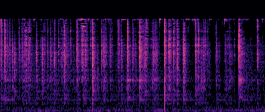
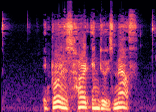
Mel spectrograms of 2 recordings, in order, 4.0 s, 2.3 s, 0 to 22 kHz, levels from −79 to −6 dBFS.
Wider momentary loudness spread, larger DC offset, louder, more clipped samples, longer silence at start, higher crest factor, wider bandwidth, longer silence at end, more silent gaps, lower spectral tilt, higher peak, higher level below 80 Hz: second, 8 LU vs 16 LU; neither; second, -31 LUFS vs -7 LUFS; second, under 0.1% vs 0.3%; about the same, 0 s vs 0.05 s; first, 32 dB vs 10 dB; second, 11.5 kHz vs over 20 kHz; about the same, 0 s vs 0 s; neither; second, 2.5 dB/octave vs -4 dB/octave; second, -4 dBFS vs 0 dBFS; second, -66 dBFS vs -42 dBFS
